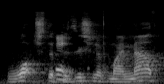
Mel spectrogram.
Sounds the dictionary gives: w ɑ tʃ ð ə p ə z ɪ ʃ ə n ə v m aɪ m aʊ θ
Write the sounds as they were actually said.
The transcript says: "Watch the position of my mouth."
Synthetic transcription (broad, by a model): w ɑ tʃ ð ə p ə z ɪ ʃ ə n ə v m aɪ m aʊ θ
